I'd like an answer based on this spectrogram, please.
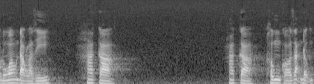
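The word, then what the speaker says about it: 墓: Đọc là gì? Haka.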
